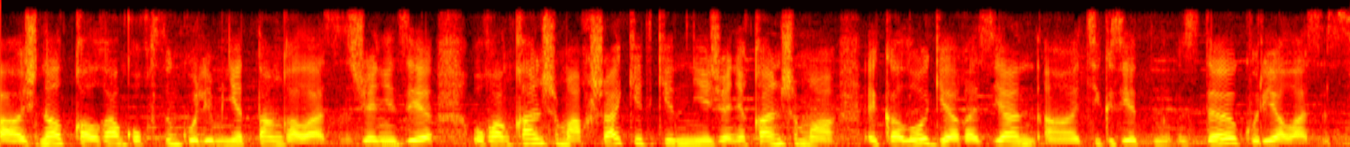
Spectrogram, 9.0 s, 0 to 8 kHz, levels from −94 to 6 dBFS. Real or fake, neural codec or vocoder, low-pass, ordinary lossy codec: real; none; 7.2 kHz; none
